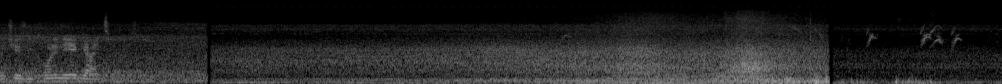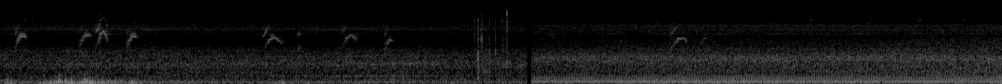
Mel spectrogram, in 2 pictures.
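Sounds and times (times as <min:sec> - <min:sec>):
small birds chirping: 0:08.1 - 0:20.0
steady low hum: 0:09.0 - 0:20.0.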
